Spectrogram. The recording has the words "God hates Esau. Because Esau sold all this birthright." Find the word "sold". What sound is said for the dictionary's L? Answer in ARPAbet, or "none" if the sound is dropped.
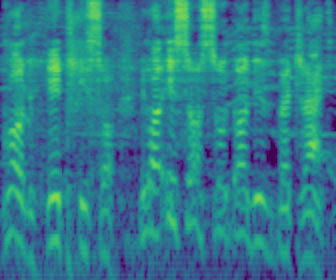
none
